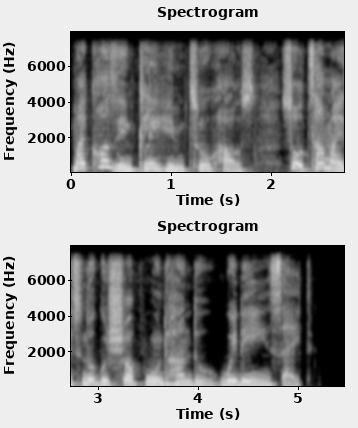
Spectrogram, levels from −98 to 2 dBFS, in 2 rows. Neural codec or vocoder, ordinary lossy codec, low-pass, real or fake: none; none; 7.2 kHz; real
